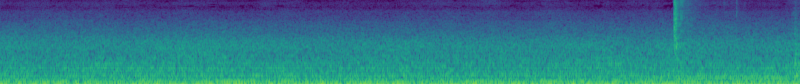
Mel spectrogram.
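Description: Steady low machinery hum of running rooftop equipment, with a single sharp click near the end.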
